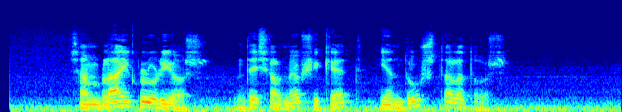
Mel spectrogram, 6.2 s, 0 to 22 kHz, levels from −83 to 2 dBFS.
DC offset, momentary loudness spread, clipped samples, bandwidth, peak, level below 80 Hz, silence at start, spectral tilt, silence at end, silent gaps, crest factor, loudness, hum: under 0.1%; 18 LU; under 0.1%; 9.8 kHz; -10 dBFS; -42 dBFS; 0.1 s; -6.5 dB/octave; 0 s; none; 20 dB; -29 LUFS; none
